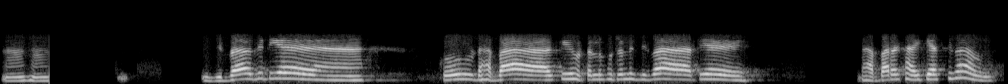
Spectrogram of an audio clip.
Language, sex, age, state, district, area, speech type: Odia, female, 45-60, Odisha, Dhenkanal, rural, conversation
